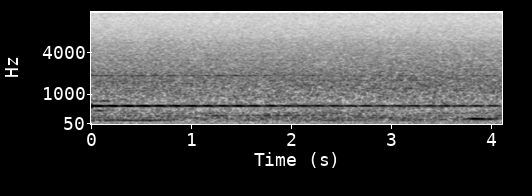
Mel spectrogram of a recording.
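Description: Near silence: room tone with one faint, steady, unwavering tone held throughout.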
